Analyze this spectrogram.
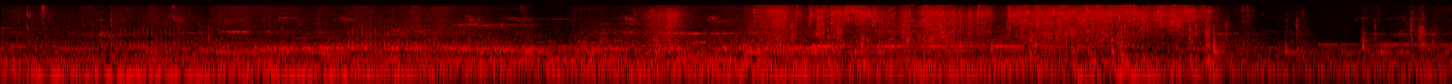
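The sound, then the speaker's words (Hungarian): A cat purring, a steady low rumbling throb that runs for about ten seconds, mixed with a busy, crackly layer of brighter noise and easing slightly near the end. “A cicámnak minden oka megvan a boldogságra. És nekem is, mert ő az én cicám. Viszkesz, doromboljunk együtt.”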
